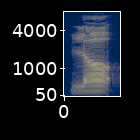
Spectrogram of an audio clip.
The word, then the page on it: lo: Macuiltianguis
